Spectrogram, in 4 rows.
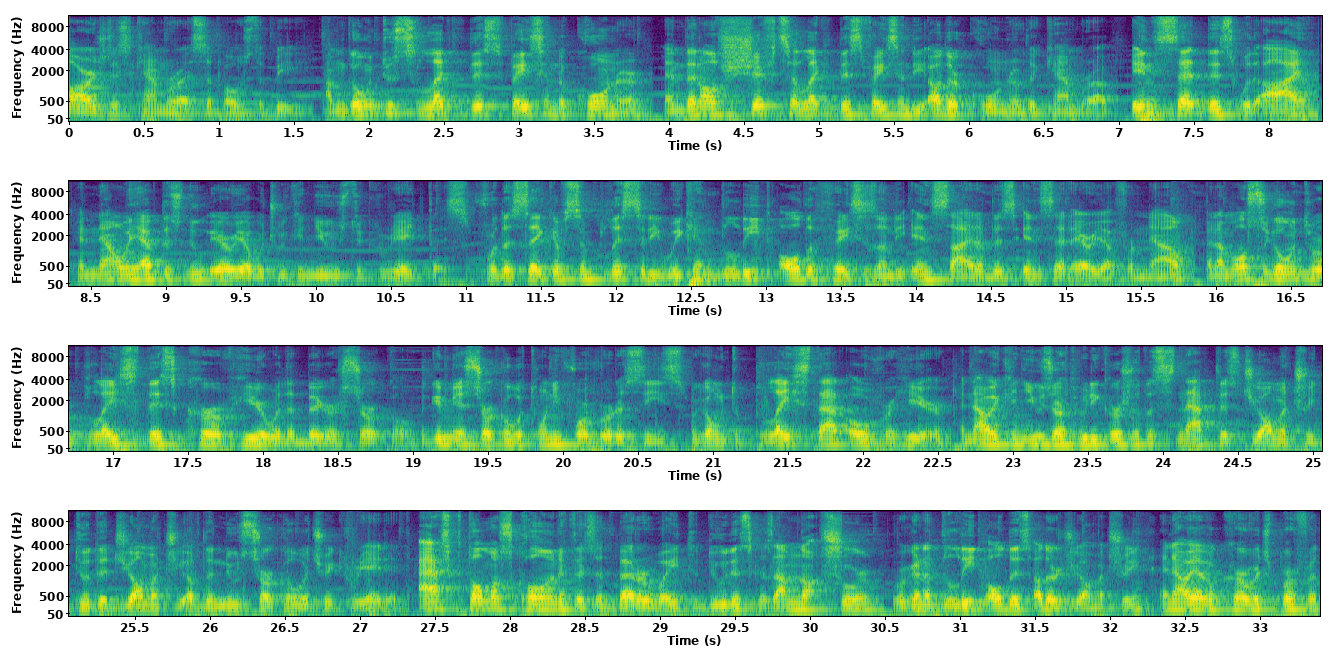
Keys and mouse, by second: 0.2 click, 0.5 Tab, 0.9 Tab, 1.1 click, 1.6 z, 2.0 click, 3.1 z, 3.6 shift+middle click, 4.0 z, 5.0 z, 7.1 i, 8.1 z, 8.3 shift+click, 9.3 z, 9.8 z, 11.0 shift+click, 12.0 ctrl+shift+click, 12.4 x, 13.6 1, 15.4 shift+middle click, 15.8 z, 15.8 shift+d, 16.2 s, 17.9 z, 18.7 z, 19.0 shift+a, 19.2 r, 20.8 g, 22.5 shift+middle click, 22.5-27.6 typing, 22.9 middle click, 23.9 click, 24.4 click, 25.1 click, 25.6 click, 26.3 click, 26.8 click, 30.4 c, 30.7 x, 31.4 z, 31.9 click, 32.1 x, 33.2 shift+click.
